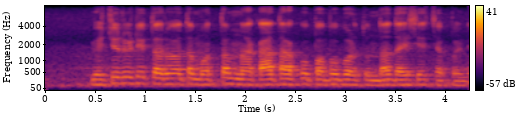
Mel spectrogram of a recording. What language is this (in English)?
Telugu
